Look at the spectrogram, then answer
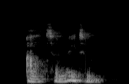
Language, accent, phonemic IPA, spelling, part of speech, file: English, Southern England, /ˌʌl.tɪˈmeɪ.təm/, ultimatum, noun, LL-Q1860 (eng)-ultimatum.wav
- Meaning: A final statement of terms or conditions made by one party to another, especially one that expresses a threat of reprisal or war if the terms are not met before some specified date and time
